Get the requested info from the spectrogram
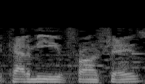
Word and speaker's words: Académie Française: Académie Française? – Oui.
